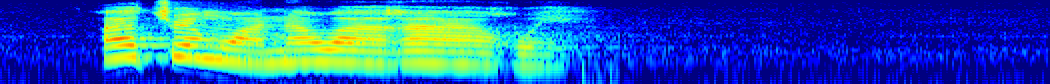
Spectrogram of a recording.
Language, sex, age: Northern Sotho, female, 21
